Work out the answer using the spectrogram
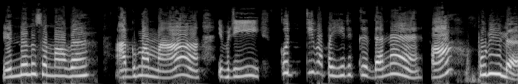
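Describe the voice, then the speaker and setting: A woman voicing a chatty, curious little boy in an animated family drama, with childlike lisping speech. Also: very high voice, moderate pace, no room sound. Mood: eager. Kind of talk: cartoon family-drama voice acting.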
